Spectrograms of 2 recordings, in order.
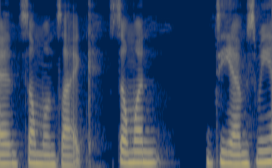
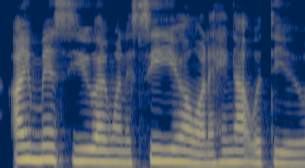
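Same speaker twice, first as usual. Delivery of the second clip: put-on drunken tearful crying voice; 3 semitones higher than usual. Retelling a sister's call from the night before: imitating drunk crying. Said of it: "drunk, crying, like".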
